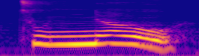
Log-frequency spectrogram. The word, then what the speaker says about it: know: To know. Hein, to know. Ne prononcez pas le K.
